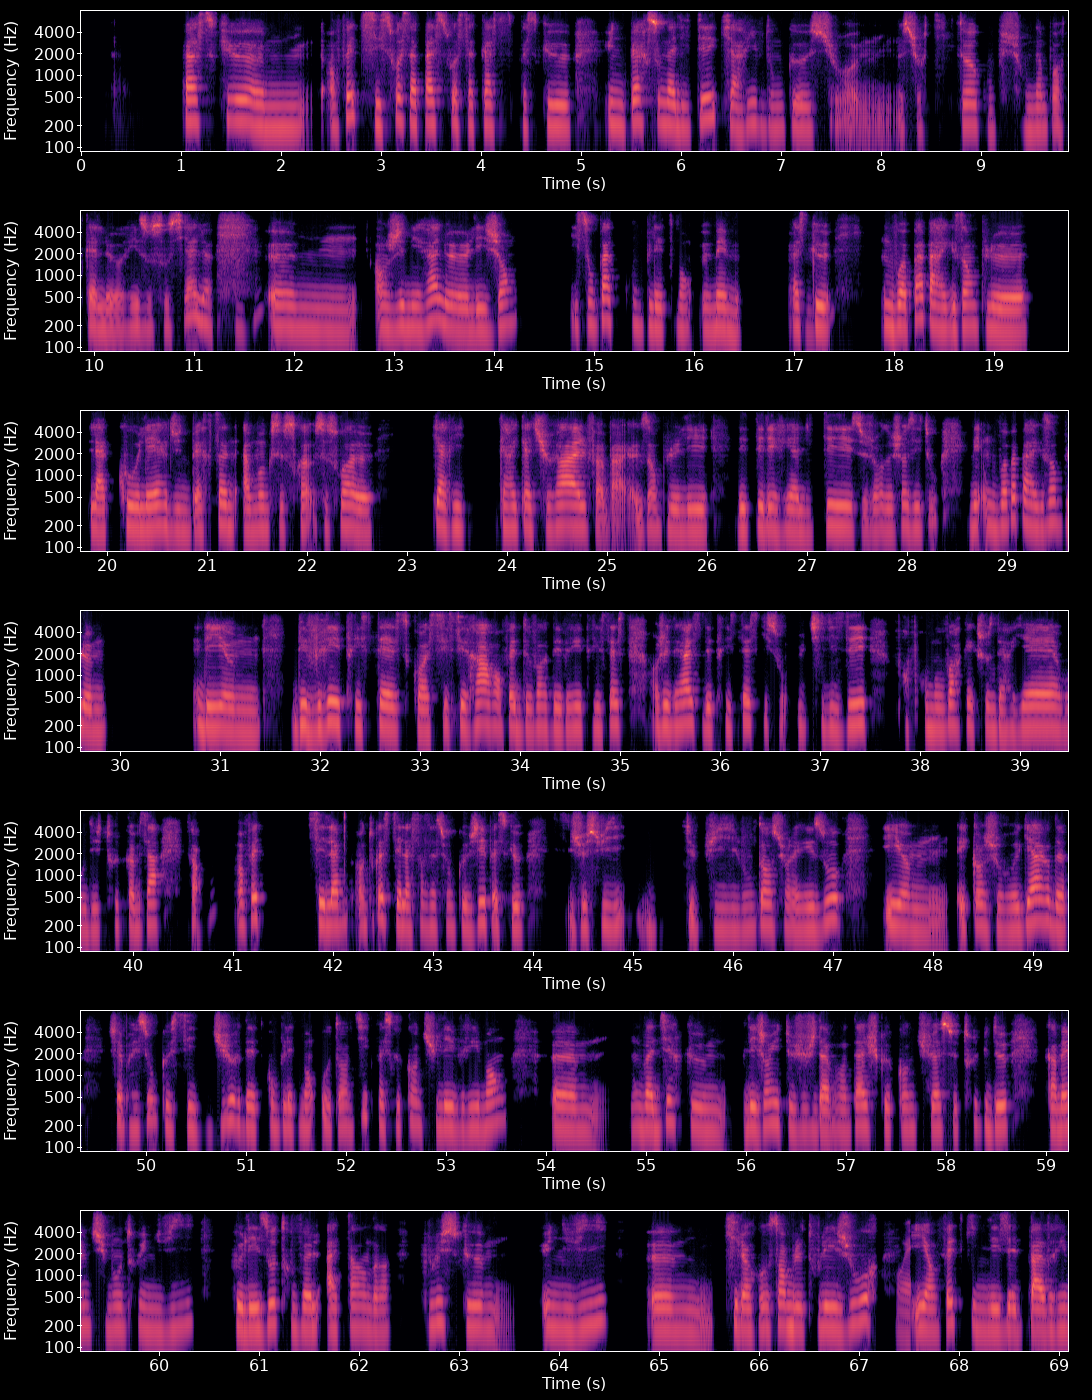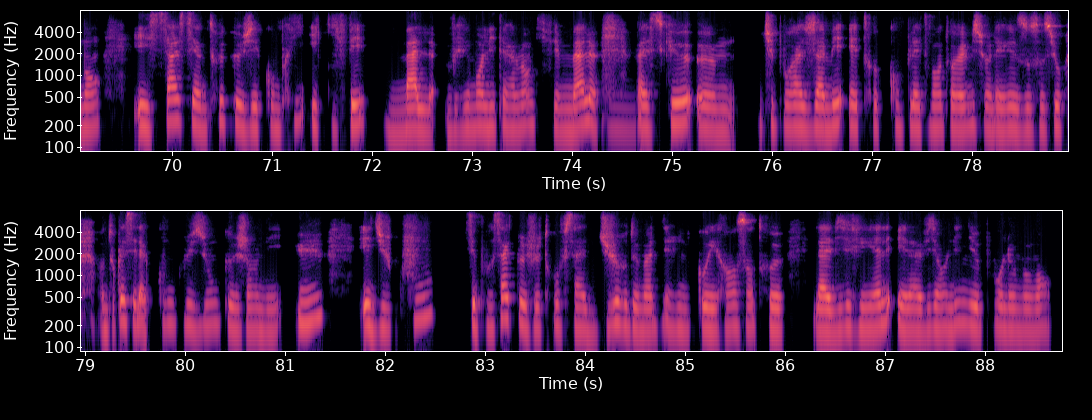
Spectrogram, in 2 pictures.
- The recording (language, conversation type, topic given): French, advice, Comment puis-je rester fidèle à moi-même entre ma vie réelle et ma vie en ligne ?
- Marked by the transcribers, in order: other background noise; tapping; stressed: "mal"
